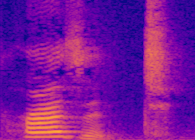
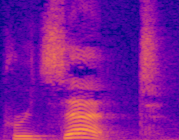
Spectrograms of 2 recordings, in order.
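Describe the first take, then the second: First: The stress is on the first syllable. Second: The stress is on the second syllable. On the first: It is a noun meaning a gift or the present time. "첫 번째 음절에 강세를 넣으신다면" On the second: It is a verb meaning to present. "이 음절에 강세를 넣어서"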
